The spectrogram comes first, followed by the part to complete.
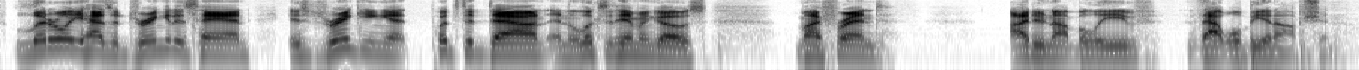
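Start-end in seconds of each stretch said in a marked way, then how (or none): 5.3-8.8 mock calm deadpan tone, lower. Retelling how Hurricane answered without missing a beat: imitating an unfazed deadpan reply. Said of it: "Hurricane does not even miss a beat".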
